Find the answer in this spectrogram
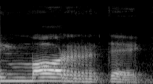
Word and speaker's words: morte: It's a strong monosyllable, so you'd say che morte. Notice that the R rolls. Why? It touches a T. And then the O is open and it's on the stress.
